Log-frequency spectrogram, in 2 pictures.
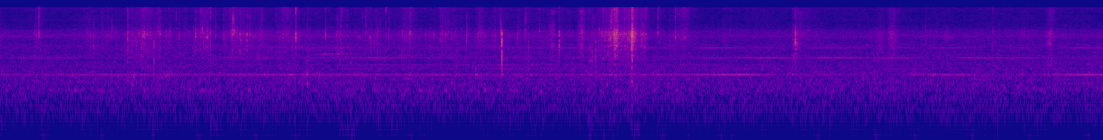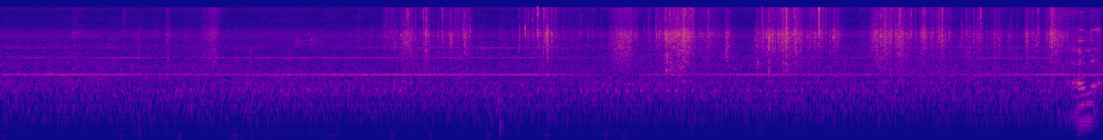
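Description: Steady machine hum with a thin, even whine running throughout. A plastic bag crinkles a few times as a dead fish in it is handled in a water-filled basin, mostly in the second half.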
